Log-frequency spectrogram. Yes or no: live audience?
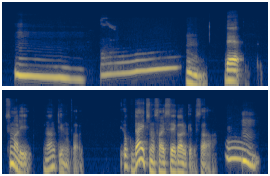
no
